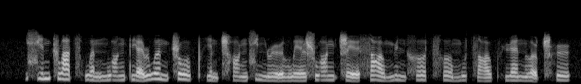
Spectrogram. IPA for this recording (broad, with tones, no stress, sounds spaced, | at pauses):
ɕ i˦ n ʈ͡ʂ w ä˥˨ t͡sʰ w ə̰˨˩ n n̪ w ɑ˨˦ ŋ t̪ j ɛ̰˨˩ ɻ w ə˥˨ n ʈ͡ʂ o˥˨ ʊ̯ pʰ ḭ˨˩ n ʈ͡ʂʰ ɑ˨˦ ŋ ɕ i˥˨ ŋ ɻ ɻ̩˨˩ l w e˨˦ ɪ̯ ʂ w ɑ˦ ŋ ʈ͡ʂ ḛ˨˩ ɪ̯ s ɑ˥˨ ʊ̯ m y˥˨ n x ɤ˦ t͡sʰ ɤ˥˨ m u˥˨ t͡s ɑ˨˦ ʊ̯ pʰ ɥ ɛ˦ n l ɤ̰˨˩ ʈ͡ʂʰ ɻ̩˦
